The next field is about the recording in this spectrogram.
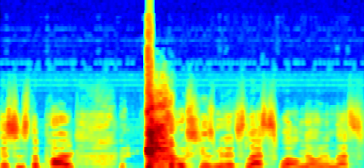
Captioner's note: cough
